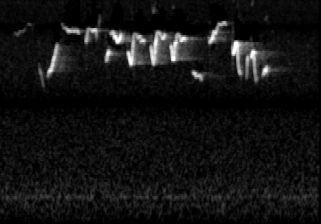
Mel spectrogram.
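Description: Eurasian wren song: a rapid, high, tumbling stream of sharp notes and trills lasting over two seconds, with only faint background hiss.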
